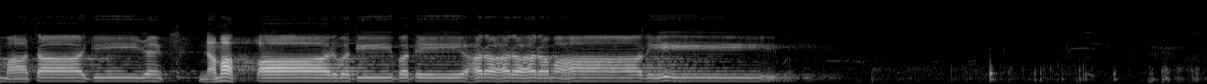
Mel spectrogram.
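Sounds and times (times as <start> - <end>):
microphone handling knocks and rustles: 9.8 - 12.0.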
